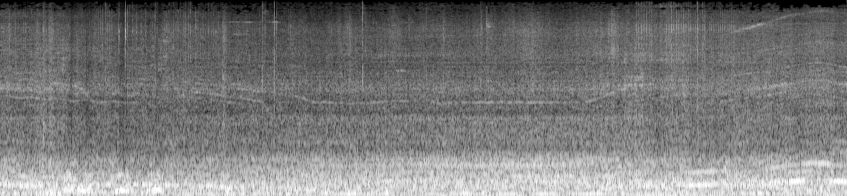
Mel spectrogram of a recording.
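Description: Bus engine and drivetrain heard from inside the bus as it moves slowly: its pitch drops over the first couple of seconds and climbs again near the end as the bus picks up speed, with a fainter high whine following the same fall and rise.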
